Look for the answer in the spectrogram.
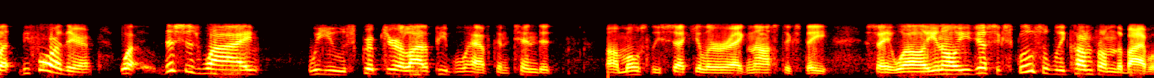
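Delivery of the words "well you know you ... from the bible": ordinary delivery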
